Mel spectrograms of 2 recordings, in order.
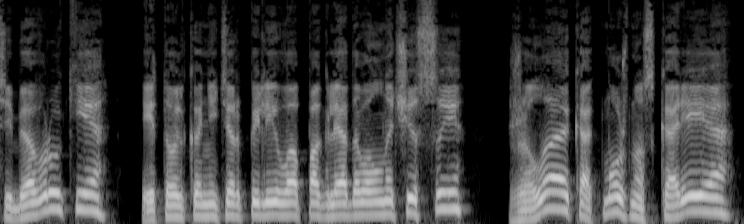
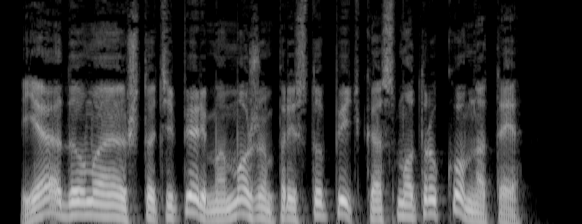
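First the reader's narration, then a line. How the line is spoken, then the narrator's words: Low voice. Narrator (Russian): вполголоса произнес полковник Гойер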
